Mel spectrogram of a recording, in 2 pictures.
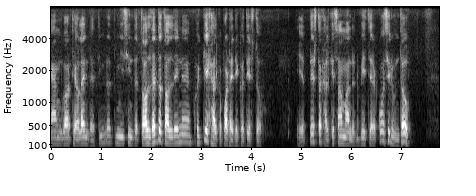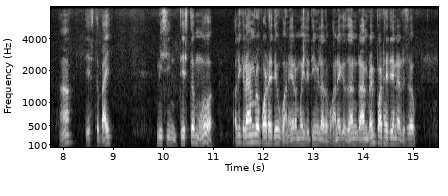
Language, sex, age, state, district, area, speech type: Nepali, male, 60+, West Bengal, Darjeeling, rural, spontaneous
